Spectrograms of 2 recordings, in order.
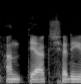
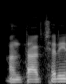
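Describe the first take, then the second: First: अंत्याक्षरी with "tyaa"; added y-glide. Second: अंताक्षरी with plain "taa"; missing y-glide. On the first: Teacher correcting the word, अंत्याक्षरी with a y-glide. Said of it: "अंत्याक्षरी होता है". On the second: Teacher showing the mistake, अंताक्षरी with no y-glide. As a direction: say अंताक्षरी without any y. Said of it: "अंताक्षरी नहीं". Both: Shown as a demonstration.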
